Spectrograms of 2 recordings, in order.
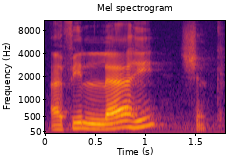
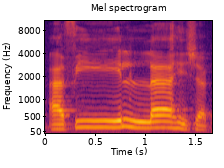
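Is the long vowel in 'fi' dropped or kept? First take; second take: dropped; kept. First: The vowel in fi is short, madd dropped. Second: The vowel in fi is long, madd kept. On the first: The speaker calls it right. "digugurkan hurufnya, huruf madnya" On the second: The speaker calls it wrong. "bukan afillahi syak, bukan"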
